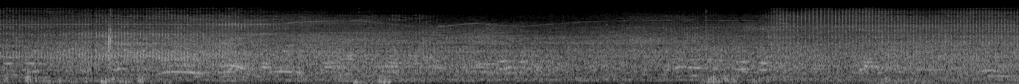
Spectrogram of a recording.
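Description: Outdoor street ambience: a steady wash of traffic noise with people talking in the background. A single sharp click about a second in.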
